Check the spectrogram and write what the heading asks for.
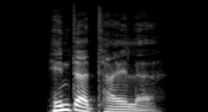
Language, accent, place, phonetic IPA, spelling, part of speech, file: German, Germany, Berlin, [ˈhɪntɐˌtaɪ̯lə], Hinterteile, noun, De-Hinterteile.ogg
- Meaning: nominative/accusative/genitive plural of Hinterteil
